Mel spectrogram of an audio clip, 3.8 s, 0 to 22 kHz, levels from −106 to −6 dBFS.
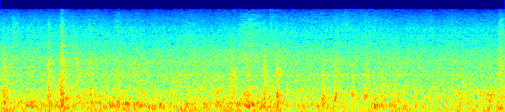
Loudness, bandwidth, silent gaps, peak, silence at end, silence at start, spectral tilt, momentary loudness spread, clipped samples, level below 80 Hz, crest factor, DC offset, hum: -32 LUFS; 16.5 kHz; none; -14 dBFS; 0 s; 0 s; -5.5 dB/octave; 5 LU; under 0.1%; -42 dBFS; 18 dB; under 0.1%; none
